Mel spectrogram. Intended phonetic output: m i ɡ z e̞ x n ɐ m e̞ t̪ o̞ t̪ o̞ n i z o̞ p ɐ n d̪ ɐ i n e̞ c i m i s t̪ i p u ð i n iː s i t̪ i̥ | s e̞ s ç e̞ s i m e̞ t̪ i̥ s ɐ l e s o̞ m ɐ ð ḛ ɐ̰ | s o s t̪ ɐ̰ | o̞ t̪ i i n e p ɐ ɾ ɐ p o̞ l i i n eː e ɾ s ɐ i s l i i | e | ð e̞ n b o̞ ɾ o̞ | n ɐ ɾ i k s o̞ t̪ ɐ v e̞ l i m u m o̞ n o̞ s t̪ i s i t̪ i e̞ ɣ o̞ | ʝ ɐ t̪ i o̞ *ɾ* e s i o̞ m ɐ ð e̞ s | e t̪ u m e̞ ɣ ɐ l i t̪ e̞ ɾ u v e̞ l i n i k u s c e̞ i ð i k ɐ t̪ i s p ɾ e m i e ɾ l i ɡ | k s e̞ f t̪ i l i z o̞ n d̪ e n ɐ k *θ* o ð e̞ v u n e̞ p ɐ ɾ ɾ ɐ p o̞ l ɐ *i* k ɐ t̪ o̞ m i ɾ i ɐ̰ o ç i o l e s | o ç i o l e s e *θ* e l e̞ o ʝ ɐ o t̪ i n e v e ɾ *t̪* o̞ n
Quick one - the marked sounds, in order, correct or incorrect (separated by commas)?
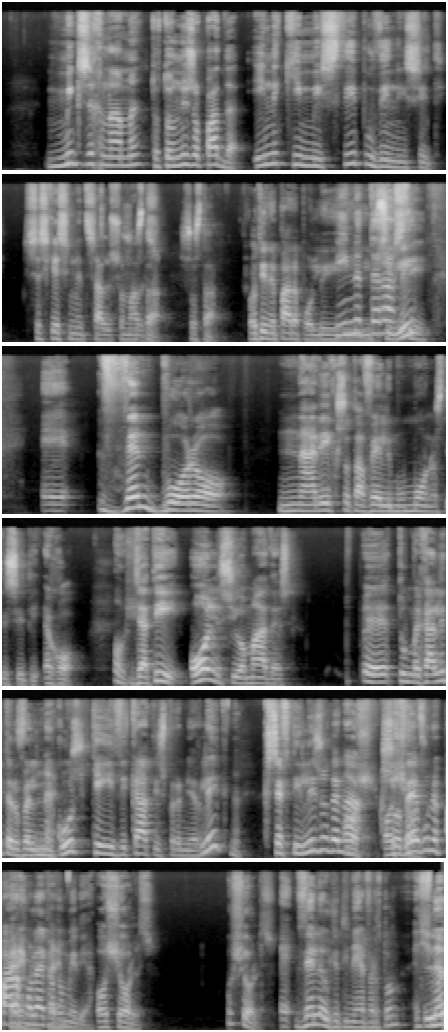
incorrect, incorrect, incorrect, incorrect, correct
